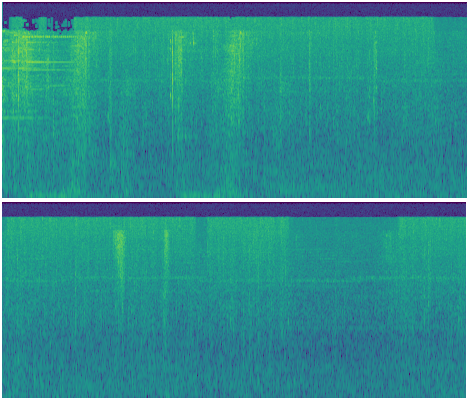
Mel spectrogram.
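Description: Electric energy crackles and fizzes close by.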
